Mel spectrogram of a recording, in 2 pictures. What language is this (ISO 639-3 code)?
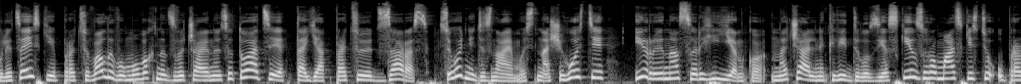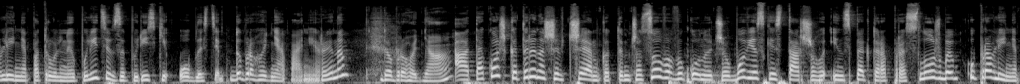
ukr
